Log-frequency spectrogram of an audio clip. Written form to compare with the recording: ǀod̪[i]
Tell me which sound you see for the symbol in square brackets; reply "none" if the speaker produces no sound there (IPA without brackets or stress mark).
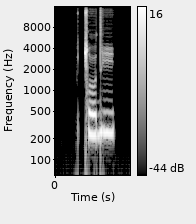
i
